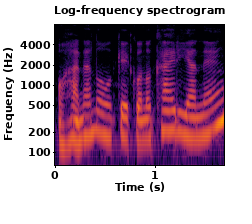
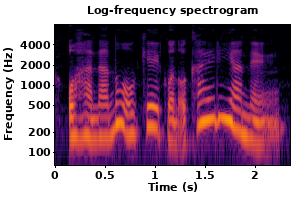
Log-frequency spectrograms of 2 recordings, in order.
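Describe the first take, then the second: First: 「お花のお稽古の帰りやねん」 softer, rising on 「ねん」; alternative take. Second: 「お花のお稽古の帰りやねん」 slow, falling at the end; full line demo. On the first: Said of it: "あるいは". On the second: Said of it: "続けてみます". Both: Shown as a demonstration.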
